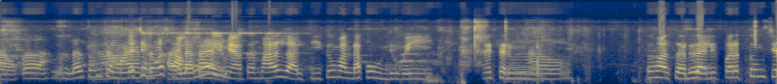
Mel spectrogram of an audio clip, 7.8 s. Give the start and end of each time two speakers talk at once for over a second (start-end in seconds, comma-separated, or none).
0.9-2.2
